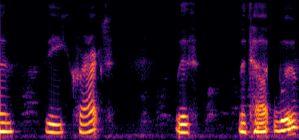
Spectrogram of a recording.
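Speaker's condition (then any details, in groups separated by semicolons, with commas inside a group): Dystonia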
